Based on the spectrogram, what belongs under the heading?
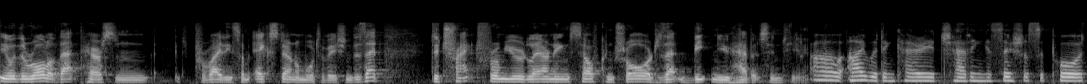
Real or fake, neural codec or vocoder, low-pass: real; none; 7.2 kHz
